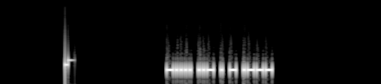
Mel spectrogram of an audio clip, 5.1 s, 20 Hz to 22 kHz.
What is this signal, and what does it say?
Morse code, heard as a keyed tone, about 39 wpm, 700 Hz. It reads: 6UETJ
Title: Five Challenging Letter-Number Combinations 40wpm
